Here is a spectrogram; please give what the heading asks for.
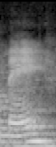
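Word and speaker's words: main: palavras, fica você ent, por exemplo, mão, eles falam man, é man, sabe?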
